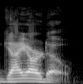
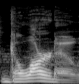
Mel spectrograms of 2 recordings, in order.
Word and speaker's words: Gallardo: one that kills me lamborghini gallardo over here it's the lamborghini gallardo no that's not even it's gallardo is what it is how they say it it's killing me technically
